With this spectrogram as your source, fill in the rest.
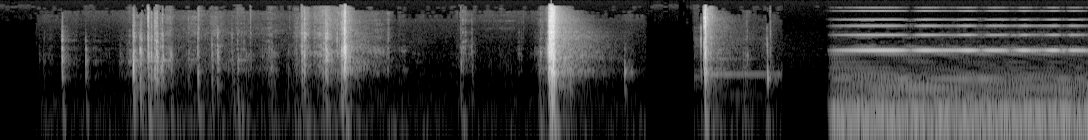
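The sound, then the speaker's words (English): A tape is popped into a player with a scattered series of sharp clicks and snaps, the loudest in the middle, before a steady mechanical hum starts and runs to the end. “Let's pop in the synopsis tape.”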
